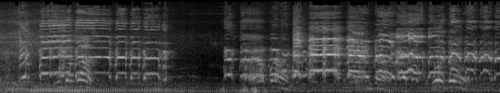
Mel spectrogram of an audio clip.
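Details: Kukuak Balenggek roosters, a native ornamental chicken breed from Solok, West Sumatra, at a joint practice contest. Long crows built from many stepped, arching syllables, broken by a short pause, with several birds overlapping.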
